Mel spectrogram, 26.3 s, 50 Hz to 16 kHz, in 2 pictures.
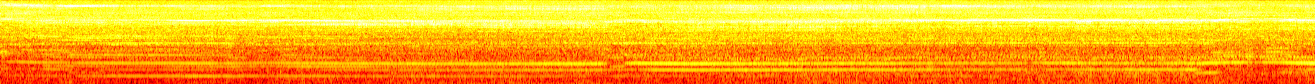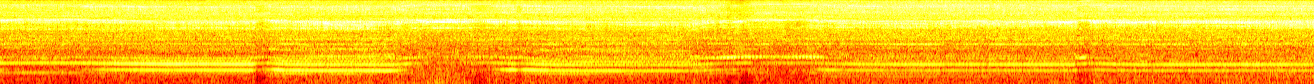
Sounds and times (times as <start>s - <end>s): Drill: 0.0s - 26.2s.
